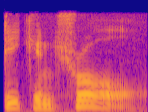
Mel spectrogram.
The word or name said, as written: decontrol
